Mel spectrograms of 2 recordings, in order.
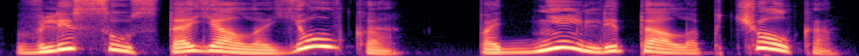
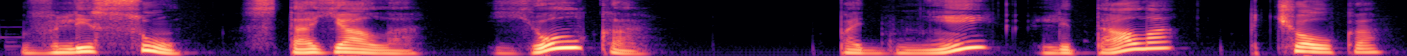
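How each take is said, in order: First: It is read at a fast pace. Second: It is read at a slow pace. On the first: "А затем я проговорю скороговорку быстро" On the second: "Сначала я прочитаю скороговорку медленно"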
